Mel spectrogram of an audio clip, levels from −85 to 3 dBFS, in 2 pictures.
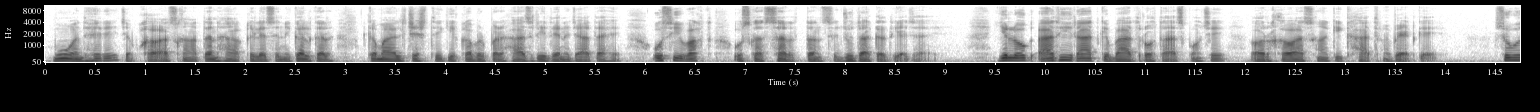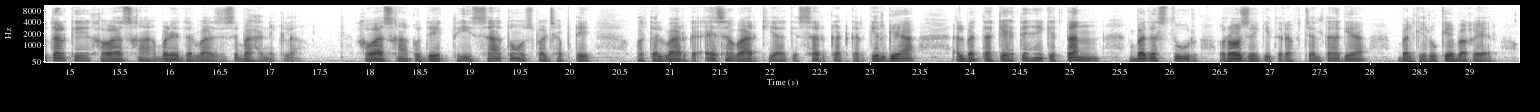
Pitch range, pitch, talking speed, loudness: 85-105 Hz, 95 Hz, 180 wpm, -27 LUFS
